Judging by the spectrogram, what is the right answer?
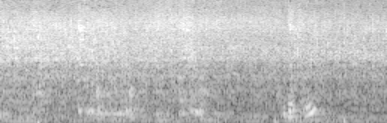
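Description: Okra and eggplant fry together in a pan of hot oil for a Bengali breakfast, giving a loud, continuous sizzle with occasional stirring scrapes, and a voice briefly speaks over it.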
